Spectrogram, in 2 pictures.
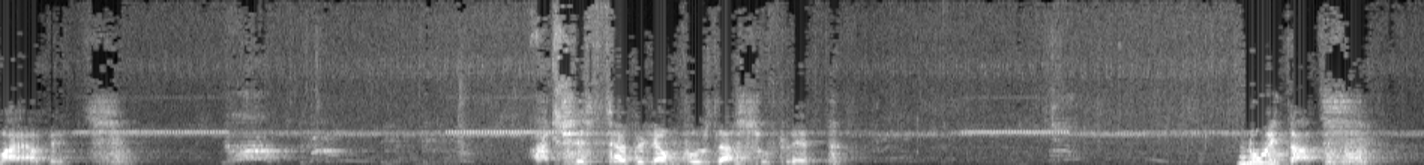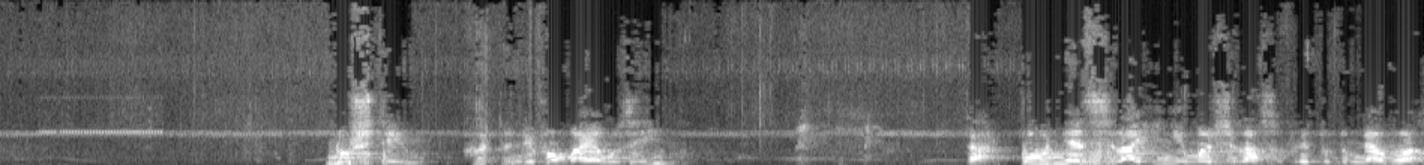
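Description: An elderly man chants through a microphone in short bursts.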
